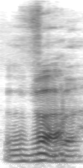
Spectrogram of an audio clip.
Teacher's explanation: Yeah, I mean certainly. I mean a sound by the two lips becoming very close, vuh, can definitely be a fricative sound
